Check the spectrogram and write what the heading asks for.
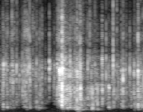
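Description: Foil trading-card pack wrapper crinkling in the hands, a dense run of small crackles.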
